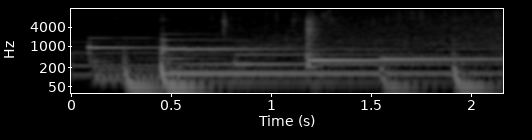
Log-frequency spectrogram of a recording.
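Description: Rain sound effect in an audio fairy tale, gentle drips landing one after another at an uneven pace with ringing, tonal tails like water drops falling into water, quiet and with no voices over it.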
